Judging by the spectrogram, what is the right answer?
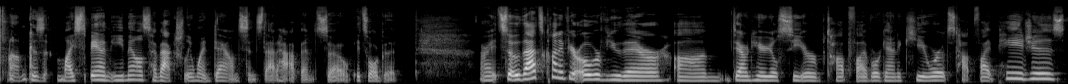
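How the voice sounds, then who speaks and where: A woman with an unremarkable speaking voice talks at a moderate pace in a medium pitch with ordinary pitch variation, on a very clean recording with a silent background. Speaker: SEO agency owner. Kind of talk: screen-share tutorial. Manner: casual, upbeat.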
